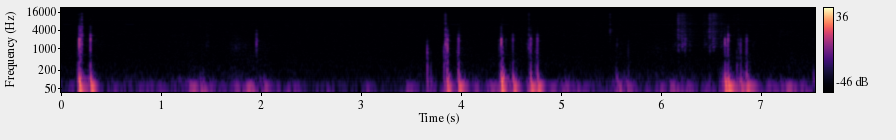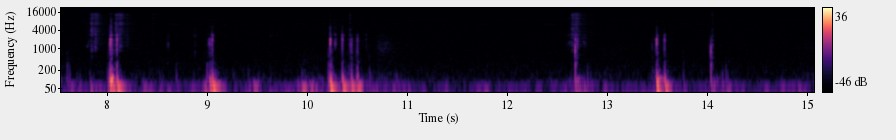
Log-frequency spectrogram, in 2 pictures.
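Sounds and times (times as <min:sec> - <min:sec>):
brushing movement noises: 0:01.1 - 0:02.2
airsoft gun shots: 0:12.6 - 0:12.9.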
